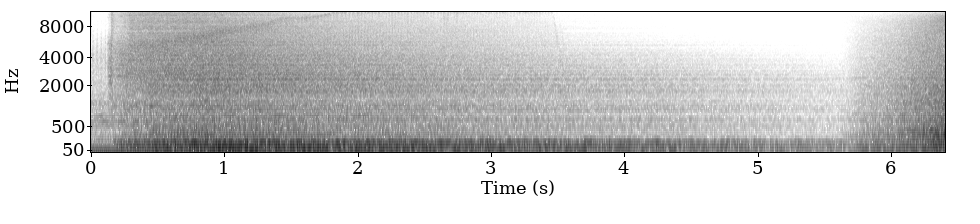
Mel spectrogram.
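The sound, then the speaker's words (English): Car driven through downtown streets: a low engine and road rumble that swells early, slowly eases off, then rises again in a rush at the end. “Sorry, I'm driving and monitoring the computer at the same time.”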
